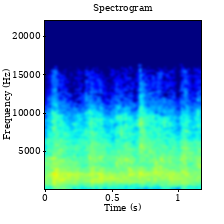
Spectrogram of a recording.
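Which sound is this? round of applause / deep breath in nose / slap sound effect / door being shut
round of applause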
